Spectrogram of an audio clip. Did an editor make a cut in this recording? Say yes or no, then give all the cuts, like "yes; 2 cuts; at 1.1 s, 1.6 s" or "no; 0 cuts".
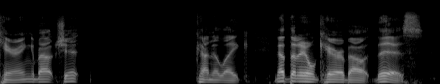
no; 0 cuts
